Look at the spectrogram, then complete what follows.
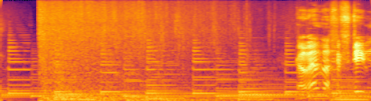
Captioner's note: explosion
